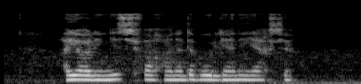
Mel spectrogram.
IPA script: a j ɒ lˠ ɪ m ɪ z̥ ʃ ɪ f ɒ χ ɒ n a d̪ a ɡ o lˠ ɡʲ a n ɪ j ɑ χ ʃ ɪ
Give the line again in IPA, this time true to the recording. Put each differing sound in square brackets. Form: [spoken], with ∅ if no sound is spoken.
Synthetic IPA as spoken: a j ɒ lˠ ɪ [ŋ] ɪ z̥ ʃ ɪ f ɒ χ ɒ n a d̪ a [b] o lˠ ɡʲ a n ɪ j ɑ χ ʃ ɪ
